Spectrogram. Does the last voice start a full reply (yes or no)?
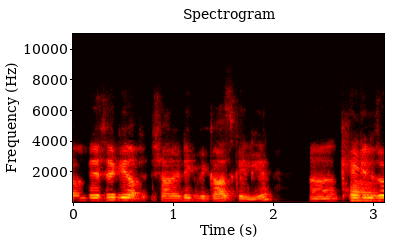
no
